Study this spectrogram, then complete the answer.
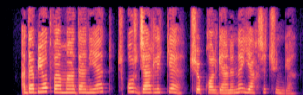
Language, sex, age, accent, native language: Uzbek, female, 30-39, Farg'ona, Uzbek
